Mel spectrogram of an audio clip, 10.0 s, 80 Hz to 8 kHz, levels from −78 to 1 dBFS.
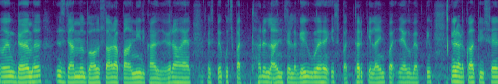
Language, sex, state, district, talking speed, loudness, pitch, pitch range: Hindi, male, Haryana, Rohtak, 205 wpm, -17 LUFS, 130 Hz, 125-135 Hz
